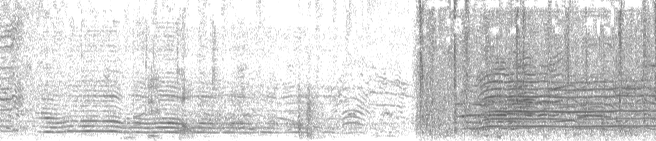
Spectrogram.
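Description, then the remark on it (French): Two children run and shout amid a busy crowd, their high, excited voices carrying over steady background chatter, with the commotion swelling louder partway through. “William s'en va et deux enfants courent.”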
